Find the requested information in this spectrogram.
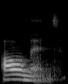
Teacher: I actually say the L usually, slightly, almond, but most people would say almond, almond with no L sound.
